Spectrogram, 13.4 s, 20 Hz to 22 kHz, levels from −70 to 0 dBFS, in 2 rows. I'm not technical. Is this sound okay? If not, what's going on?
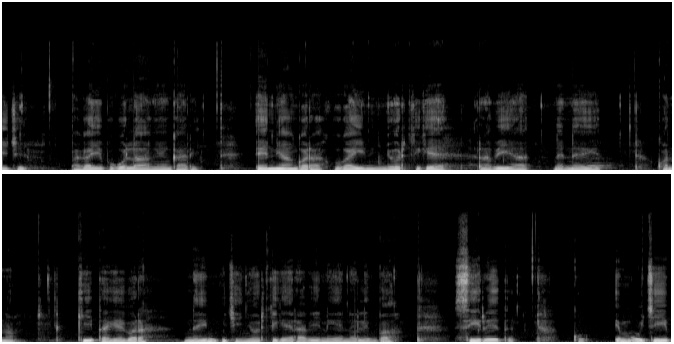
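No, not quite. You'll hear three quick, sharp clicks in the speech, at about 1.32, 2.57 and 10.23 seconds. Each one is most likely dropped samples: a tiny sliver of audio, under a thousandth of a second, went missing, so the sound jumps abruptly from one point to a slightly later one. That sudden jump is what makes the click. Nothing you'd notice as missing sound, just those three little ticks.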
